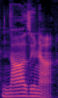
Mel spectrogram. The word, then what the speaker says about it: Nazuna: Did I say that right? Yep, Nazuna.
